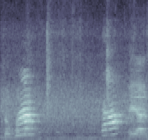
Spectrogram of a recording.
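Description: A domestic cat meowing: two short calls, about half a second in and again near the end.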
